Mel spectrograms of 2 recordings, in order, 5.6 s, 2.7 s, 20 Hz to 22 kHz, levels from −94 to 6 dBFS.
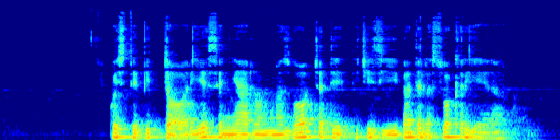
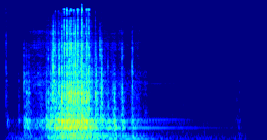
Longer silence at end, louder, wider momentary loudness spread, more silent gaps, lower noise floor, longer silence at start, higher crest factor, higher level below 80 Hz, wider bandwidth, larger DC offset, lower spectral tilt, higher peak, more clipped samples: second, 0.5 s vs 1.3 s; first, -28 LUFS vs -35 LUFS; second, 6 LU vs 23 LU; neither; about the same, -85 dBFS vs -84 dBFS; first, 1.1 s vs 0.25 s; second, 18 dB vs 24 dB; first, -54 dBFS vs -66 dBFS; second, 12 kHz vs 19.5 kHz; neither; first, -8 dB/octave vs -3 dB/octave; first, -10 dBFS vs -16 dBFS; neither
